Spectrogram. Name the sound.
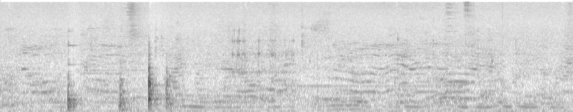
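glasses clinking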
